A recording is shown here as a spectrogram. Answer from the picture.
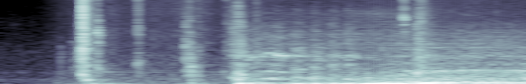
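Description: A car engine cranks with a few sharp clicks, then turns over and catches into a steady, low rumble that keeps running to the end.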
